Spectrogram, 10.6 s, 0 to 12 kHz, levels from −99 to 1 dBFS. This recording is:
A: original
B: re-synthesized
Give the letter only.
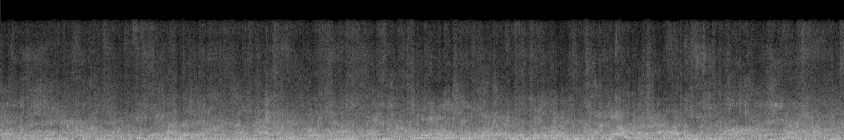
B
